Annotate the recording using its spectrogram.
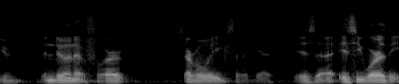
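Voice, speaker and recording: In a relaxed tone, a man speaks at a fairly low pitch. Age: 30s. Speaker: worship pastor. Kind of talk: casual interview chat. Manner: relaxed, joking.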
